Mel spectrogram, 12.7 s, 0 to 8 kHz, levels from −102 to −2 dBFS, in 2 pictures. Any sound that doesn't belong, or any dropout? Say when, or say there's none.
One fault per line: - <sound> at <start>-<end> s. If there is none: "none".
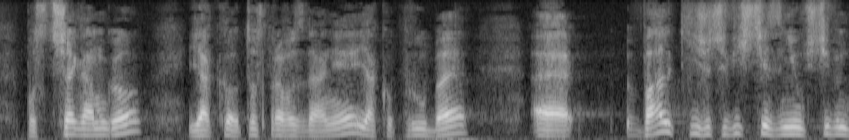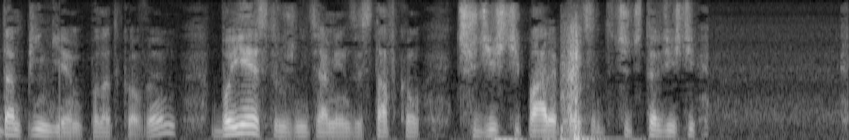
none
